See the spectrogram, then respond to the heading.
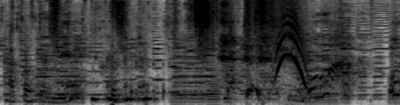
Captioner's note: laughter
